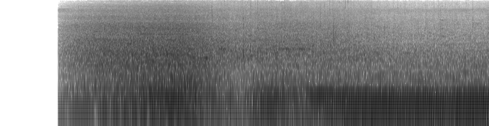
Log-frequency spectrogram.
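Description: A car engine running: a steady low drone under a hissing rush. It cuts in suddenly about a second in, after dead silence.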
